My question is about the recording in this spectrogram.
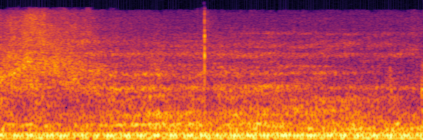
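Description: Faint steady low electrical hum under an even hiss: the background noise of an old recording, with one faint click about a second in.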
